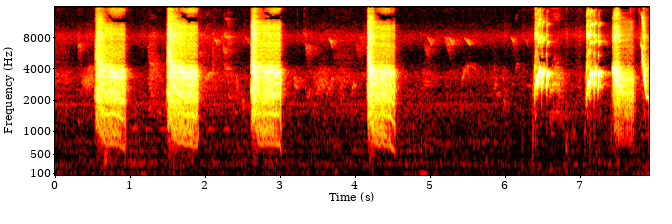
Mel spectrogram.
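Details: Long-tailed shrike, in a recording meant to trigger other shrikes into song: four loud grating rasps about one second apart, then a quick run of sharp whistled and chipping notes.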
